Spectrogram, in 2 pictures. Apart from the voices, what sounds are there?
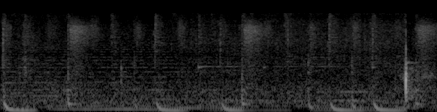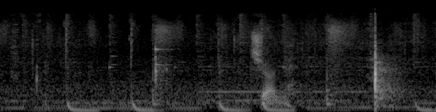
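chopping tomatoes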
